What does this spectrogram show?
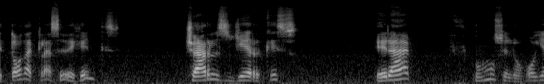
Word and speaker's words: Yerkes: luego el telescopio de yerkes que se escribe como suena con acá y con y al principio luego el gran telescopio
